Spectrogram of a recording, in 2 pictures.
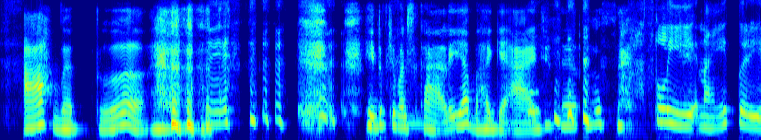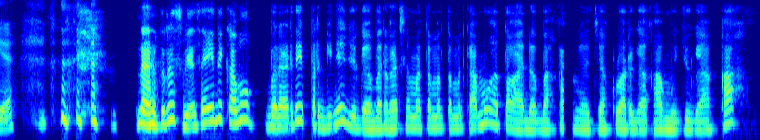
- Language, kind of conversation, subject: Indonesian, podcast, Mengapa kegiatan ini penting untuk kebahagiaanmu?
- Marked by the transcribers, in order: chuckle; chuckle; chuckle; other background noise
